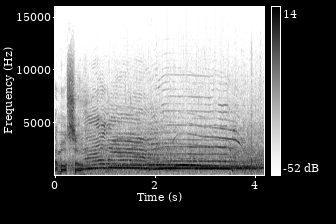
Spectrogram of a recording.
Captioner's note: audience cheering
